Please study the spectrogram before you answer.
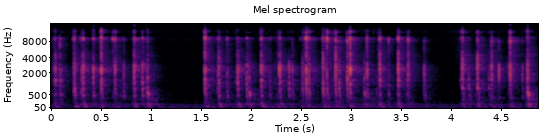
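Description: A white Keydous NJ80 mechanical keyboard with PBT plastic keycaps is typed on steadily with the fingertips of both hands. Quick, sharp keystrokes come in rapid runs, each with a short, deep thock and a bright click that dies away almost instantly. The typing pauses twice for a moment before starting again.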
